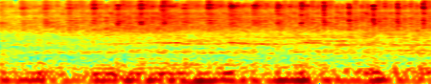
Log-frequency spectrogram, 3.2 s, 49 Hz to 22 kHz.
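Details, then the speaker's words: Audi 80 B2 four-cylinder idling while warming after spark plug check: low steady burble, slight unevenness, no misfire gaps. All plugs look good and identical; tuning not perfect; owner says it runs very smoothly once warm. Normal idle. "Et puis dans tous les cas, on entend que le moteur tourne bien quand même. Il est assez régulier, ça va, malgré que le réglage soit pas forcément au top."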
